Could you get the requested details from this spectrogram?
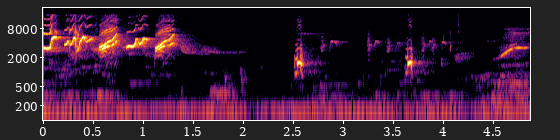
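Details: Loud oriental magpie-robin song that stirs rival magpie-robins; a dense burst of rising and falling whistles for about a second, then two isolated sharp notes and a final rising whistle, over a faint low hum.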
